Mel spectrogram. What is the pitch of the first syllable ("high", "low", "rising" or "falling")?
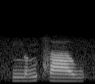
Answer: rising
